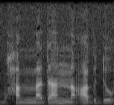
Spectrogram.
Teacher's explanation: تنوین محمدنم ادغام دیگه نداره اینجا، محمدن عبده، اینجا دیگه معمولی و اظهار میشه.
